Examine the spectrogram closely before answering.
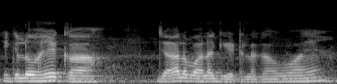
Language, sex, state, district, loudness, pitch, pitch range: Hindi, male, Uttar Pradesh, Saharanpur, -16 LUFS, 140 Hz, 130-150 Hz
